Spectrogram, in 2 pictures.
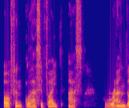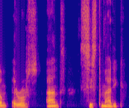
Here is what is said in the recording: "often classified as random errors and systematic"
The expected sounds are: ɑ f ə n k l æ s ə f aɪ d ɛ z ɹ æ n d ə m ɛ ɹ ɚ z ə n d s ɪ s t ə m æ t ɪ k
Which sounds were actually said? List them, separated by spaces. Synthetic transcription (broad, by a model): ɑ f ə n k l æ s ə f aɪ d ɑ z ɹ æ n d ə m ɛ ɹ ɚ s ə n d s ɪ s t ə m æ t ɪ k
